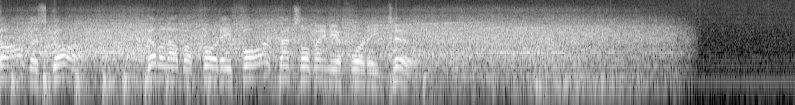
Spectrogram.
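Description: A large crowd cheers and screams loudly in a big echoing arena.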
